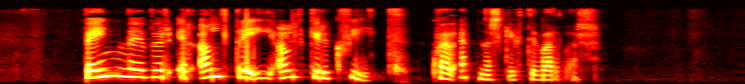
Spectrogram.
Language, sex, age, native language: Icelandic, female, 30-39, Icelandic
